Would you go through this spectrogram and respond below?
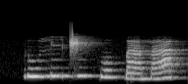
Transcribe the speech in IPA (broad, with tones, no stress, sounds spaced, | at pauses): ɾ u˧ n i˦ d͡ʒ i˦ ɡ͡b o˧ ɡ͡b a˨ m a˨˦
